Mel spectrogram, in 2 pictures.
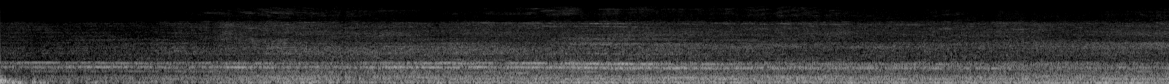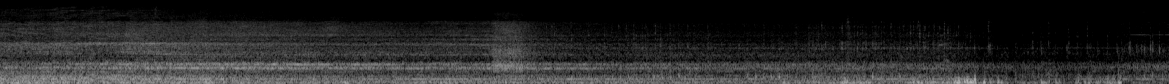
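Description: A train running on the tracks: a steady rumble of wheels with two high whining tones held throughout. There is a knock near the end, after which the sound drops off.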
